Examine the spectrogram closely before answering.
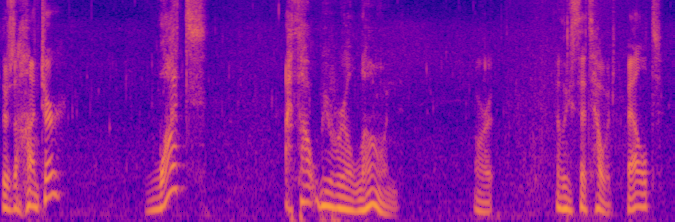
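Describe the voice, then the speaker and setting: An actor playing a blunt, wary sea-dwelling monster in an audio drama, with casual, outspoken phrasing. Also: male voice, medium pitch, wildly swooping pitch, measured pace, darkish tone, husky, exaggerated voice. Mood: reluctant, startled.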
